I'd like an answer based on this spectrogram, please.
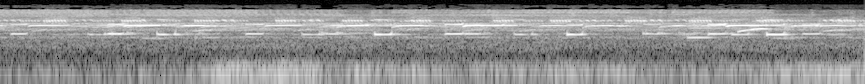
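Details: Coquí frogs of Venezuela and Puerto Rico in full chorus, quick overlapping chirps and a couple of rising whistles over a shrill insect band, with soft low-pitched background noise throughout.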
